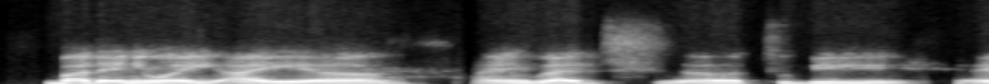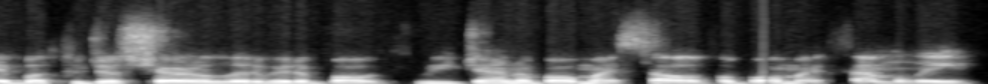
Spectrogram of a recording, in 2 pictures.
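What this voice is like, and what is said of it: Eastern European accent. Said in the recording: “my accent, you know, because usually people from the States love like a foreign accent or Eastern European accent.”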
